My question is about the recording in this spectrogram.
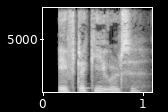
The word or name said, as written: eftergivelse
